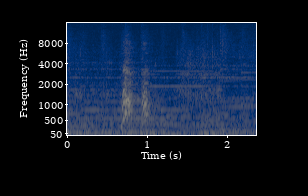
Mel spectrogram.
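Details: A Finnish Spitz hunting birds south of Stalon near Lake Malgomaj gives two sharp, mid-pitched barks about a third of a second apart, under low cloud, over a low steady hum, amid several cockerels found within minutes.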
